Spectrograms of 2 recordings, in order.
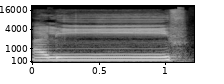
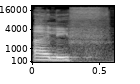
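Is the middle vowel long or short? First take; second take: long; short. First: The middle vowel is stretched long. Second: The middle vowel is kept short. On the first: The speaker calls it wrong. "லீன்னு நீட்டி ஓதுவாங்க" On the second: The speaker calls it right. "இந்த மாதிரி தான் உச்சரிக்கணும்"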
